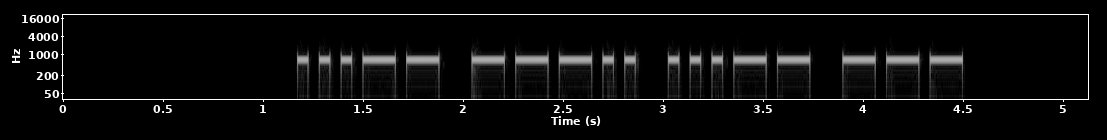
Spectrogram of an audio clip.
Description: Morse code, heard as a keyed tone, about 23 wpm, 690 Hz. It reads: 383O
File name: practice / 22wpm / Four Letter-Number Combinations - 22wpm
